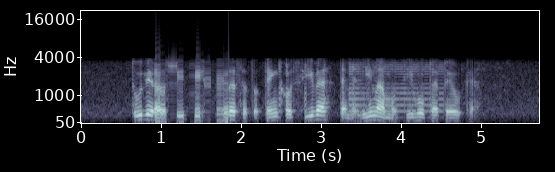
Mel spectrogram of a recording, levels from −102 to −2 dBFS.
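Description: From start to finish the speech passes through the iLBC codec. The band runs from about 300 Hz to 3.4 kHz, and nothing remains above 3.4 kHz. The codec damage is plainly audible: voices sound slightly rough and synthetic, which fits the 13.33 kbps mode with 30 ms frames, each coded on its own. On a spectrogram the whole clip shows a hard ceiling at about 3.4 kHz, with blank space above it and a thin empty strip at the bottom.

From 0.93 to 1.84 s the speech turns into a rigid metallic buzz at 66.8 Hz that still roughly follows the syllables. This is robotic sound from repeated short buffers. The likely cause is late-arriving audio, covered by looping the last chunk of about 15 ms while most of the real material is skipped. A spectrogram shows evenly spaced horizontal harmonics of 66.8 Hz. The waveform shows the same short shape copied over and over.

From 2.32 to 3.28 s a galloping dit-dit-dit of short buzzes appears, roughly 10 dB below the speech. 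These are GSM signalling bursts. A nearby 2G phone is exchanging short radio bursts with the network, and the audio circuitry rectifies them into sound. On a spectrogram they appear as clustered vertical stripes with a 216.7 Hz harmonic comb. The waveform shows groups of sharp pulses separated by gaps.

From 3.35 to 4.53 s a steady, hard, raspy buzz at 216.7 Hz sits under the speech, about 16 dB down and unrelated to it. This is GSM phone buzz from a handset in a call, transmitting its burst train continuously, which the circuitry demodulates. A spectrogram shows a dense ladder of harmonics at multiples of 217 Hz, continuous across that span and reaching up to the band limit. The waveform shows a regular pulse train at 4.6 ms intervals.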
